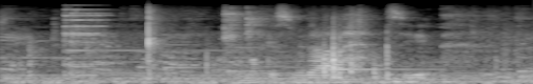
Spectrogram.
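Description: Metal spoon and chopsticks clinking against dishes on a restaurant table: a ringing clink about half a second in, then a sharp click about a second in, over background music.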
